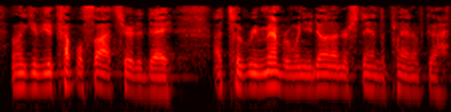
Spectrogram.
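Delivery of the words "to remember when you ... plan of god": usual speaking voice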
